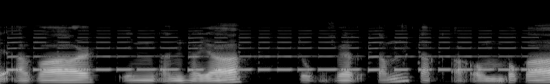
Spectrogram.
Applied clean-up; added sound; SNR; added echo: none; Wind instrument, woodwind instrument; 10 dB; none.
